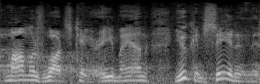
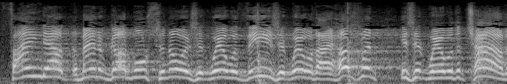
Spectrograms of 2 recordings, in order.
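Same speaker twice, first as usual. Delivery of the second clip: louder, higher pressing asks; urgent questions; 5 semitones higher, 4 dB louder than usual. Acted. Man of God sending servant to ask, urgent. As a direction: press for news of the family.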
